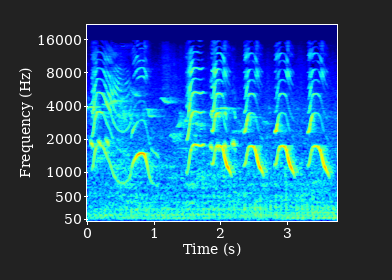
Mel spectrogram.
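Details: Khướu bạc má, the black-throated laughingthrush, in forest-voice song (giọng rừng): a mellow swooping whistle, then five arched whistled notes repeated about every half second.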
